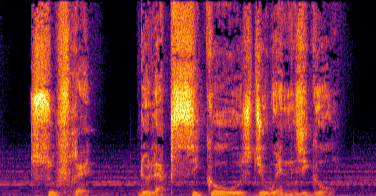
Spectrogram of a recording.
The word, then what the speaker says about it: Wendigo: de la psychose du Wendigo le Wendigo parfois prononcé wintico ou Windigo est un esprit malveillant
